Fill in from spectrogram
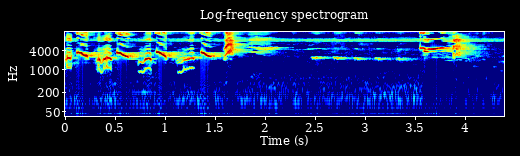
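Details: Oriental magpie-robin (kacer), 'gacor' singing: a fast string of sweet whistled notes dropping in pitch, a sharp high note, a thin sustained whistle, then one more bright note near the end, with faint hum behind.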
